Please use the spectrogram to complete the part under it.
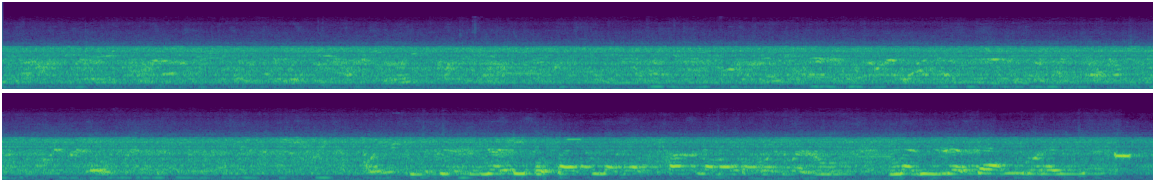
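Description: A radio receiver hisses and crackles with static through its small loudspeaker.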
